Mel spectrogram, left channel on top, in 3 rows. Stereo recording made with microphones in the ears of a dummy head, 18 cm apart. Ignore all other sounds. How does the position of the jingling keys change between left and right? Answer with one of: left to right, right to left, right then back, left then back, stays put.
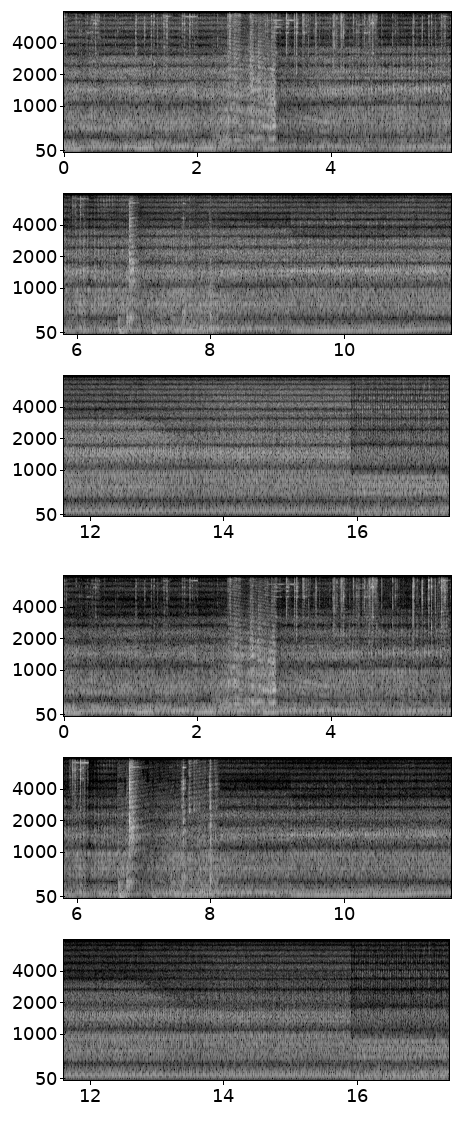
left to right.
